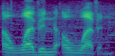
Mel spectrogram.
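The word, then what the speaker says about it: IIII: So for this demo, I'm running all the tones through the Auto Audio 1111 is apparently how this is pronounced.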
